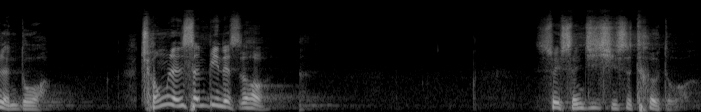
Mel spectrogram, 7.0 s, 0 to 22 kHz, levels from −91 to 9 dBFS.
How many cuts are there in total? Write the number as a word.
one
